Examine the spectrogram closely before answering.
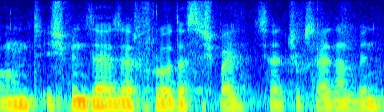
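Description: A man with a Turkish accent at a very slow pace, medium in pitch, with a dark, mellow tone and monotone, flat intonation. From Turkey. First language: Turkish (speaking German). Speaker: father seeking counseling. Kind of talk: interview. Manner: halting.

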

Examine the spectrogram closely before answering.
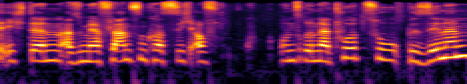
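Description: An ordinary speaking voice from a woman with fairly high pitch and fairly even intonation, in a dry, close sound with no echo. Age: 50s. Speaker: physician and author. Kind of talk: interview.

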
